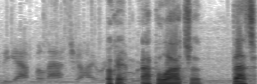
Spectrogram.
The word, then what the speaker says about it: Appalachia: Okay, Appalachia. That's how you pronounce it.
